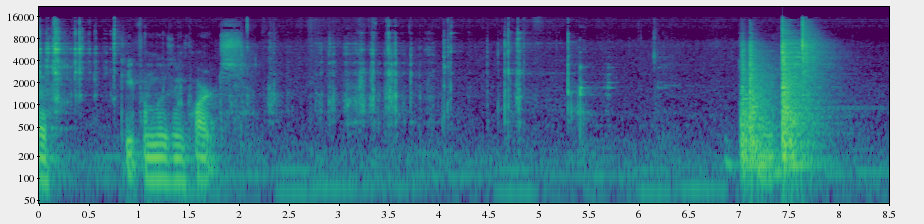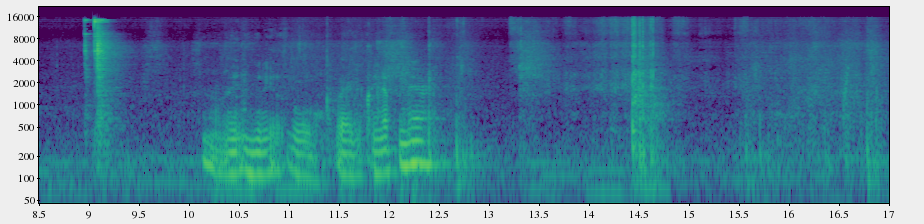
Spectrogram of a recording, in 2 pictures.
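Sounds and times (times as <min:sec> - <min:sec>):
metal parts clattering: 0:00.0 - 0:00.9, 0:02.3 - 0:05.4.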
